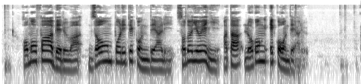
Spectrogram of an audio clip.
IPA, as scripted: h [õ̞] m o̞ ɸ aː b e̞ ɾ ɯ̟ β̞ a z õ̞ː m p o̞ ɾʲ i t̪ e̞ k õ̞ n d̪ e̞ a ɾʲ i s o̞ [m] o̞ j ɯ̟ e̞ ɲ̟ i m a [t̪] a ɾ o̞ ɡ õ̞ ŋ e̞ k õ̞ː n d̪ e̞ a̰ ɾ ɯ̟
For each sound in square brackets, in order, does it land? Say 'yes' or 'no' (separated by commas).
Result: no, no, yes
